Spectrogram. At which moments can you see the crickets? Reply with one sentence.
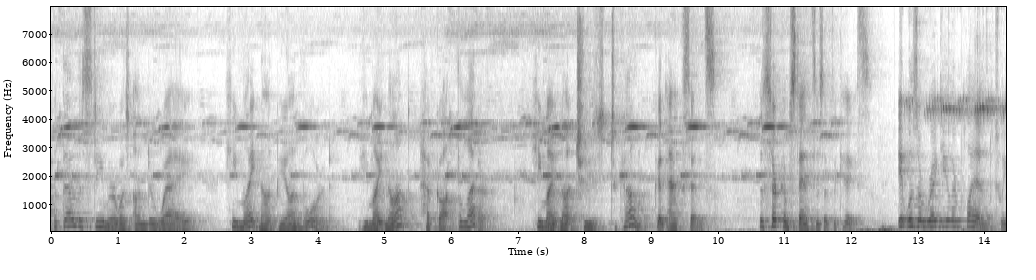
The crickets can be heard from 0.0 to 14.2 s.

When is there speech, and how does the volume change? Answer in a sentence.
You can hear the speech from 0.0 to 14.2 s, at a steady volume.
